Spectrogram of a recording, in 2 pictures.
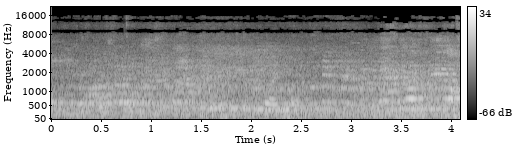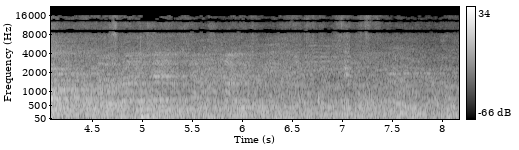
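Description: Indistinct chatter of many overlapping voices in a large sports hall, with no single voice clear.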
